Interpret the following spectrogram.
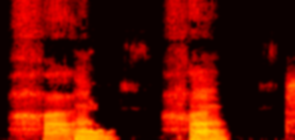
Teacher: గొంతు మధ్యలో ఉన్న గోలి దగ్గర మీరు వేలు పెట్టి చూస్తే చిన్నగా మీకు వైబ్రేషన్ మీకు అనిపిస్తుంది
